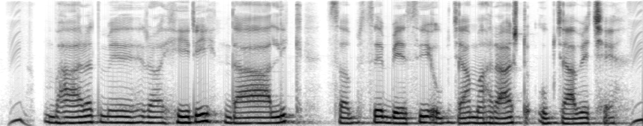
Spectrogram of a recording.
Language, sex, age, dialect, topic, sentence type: Maithili, male, 18-24, Bajjika, agriculture, statement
